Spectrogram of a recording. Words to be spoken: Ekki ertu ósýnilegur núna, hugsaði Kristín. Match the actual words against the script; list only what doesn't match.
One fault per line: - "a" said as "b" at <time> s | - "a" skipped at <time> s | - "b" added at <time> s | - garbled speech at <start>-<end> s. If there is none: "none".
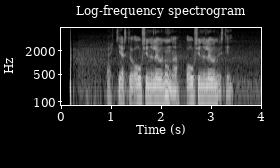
- "hugsaði" said as "ósýnilegur" at 2.6 s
